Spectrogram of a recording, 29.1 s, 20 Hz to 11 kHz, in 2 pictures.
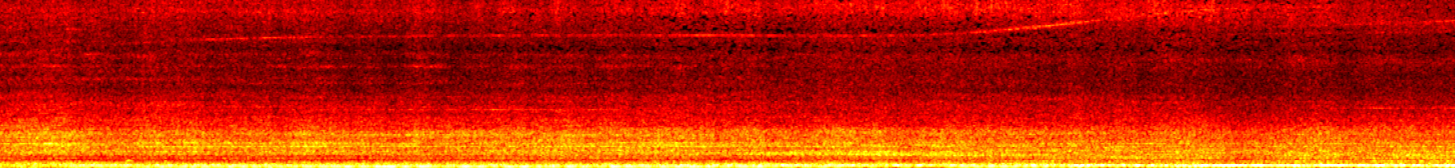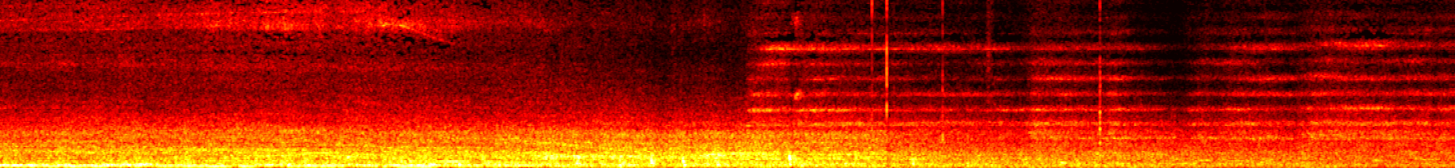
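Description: A CrossCountry Class 170 Turbostar diesel multiple unit runs past, its underfloor diesel engine droning steadily with rail noise. The drone fades out about two-thirds of the way through. Near the end a high-pitched metallic squeal of train wheels comes in.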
